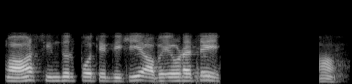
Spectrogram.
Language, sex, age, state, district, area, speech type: Nepali, male, 60+, West Bengal, Kalimpong, rural, conversation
